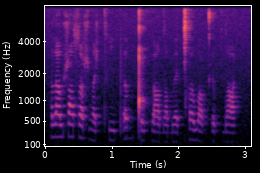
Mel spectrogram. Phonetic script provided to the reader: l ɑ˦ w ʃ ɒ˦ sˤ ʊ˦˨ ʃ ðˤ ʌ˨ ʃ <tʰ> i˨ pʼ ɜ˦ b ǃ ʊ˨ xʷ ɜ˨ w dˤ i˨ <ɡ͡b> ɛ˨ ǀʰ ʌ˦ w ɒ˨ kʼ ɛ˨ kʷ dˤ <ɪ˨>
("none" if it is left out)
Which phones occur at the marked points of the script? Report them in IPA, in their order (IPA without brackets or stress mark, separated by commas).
tʰ, b, ɪ˨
